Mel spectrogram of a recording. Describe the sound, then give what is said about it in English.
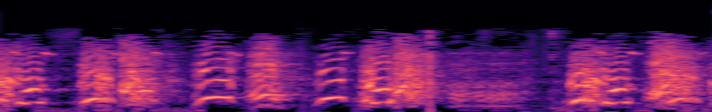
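Dogs bark and yip in a rapid run of many sharp, overlapping calls with a few whimpering tones, fairly loud throughout. “Are you constantly bothered by the noise of barking dogs?”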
